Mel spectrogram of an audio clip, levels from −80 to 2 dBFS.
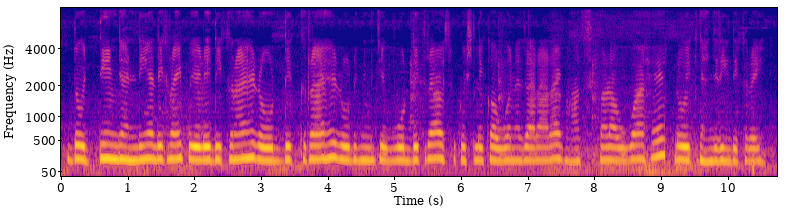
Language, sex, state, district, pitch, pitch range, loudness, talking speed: Hindi, female, Jharkhand, Jamtara, 195 Hz, 185-205 Hz, -15 LUFS, 210 wpm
